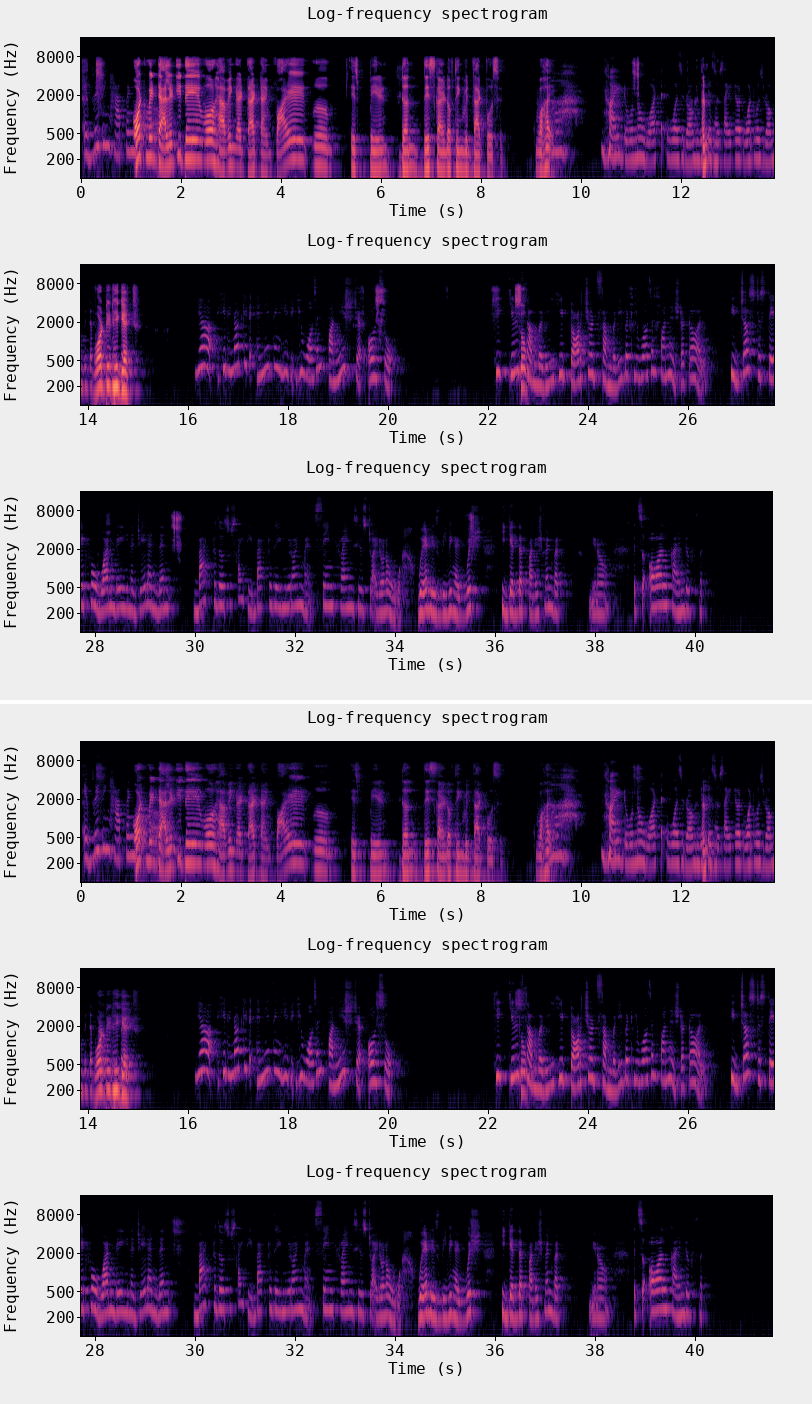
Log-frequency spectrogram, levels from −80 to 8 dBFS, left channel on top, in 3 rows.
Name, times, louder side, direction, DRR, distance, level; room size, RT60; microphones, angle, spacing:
voice 1, 0.0-1.6 9.3-10.0 10.4-14.7 16.1-20.1 22.1-26.4 26.8-29.5 30.0-37.3 37.9-40.1, right 1 dB, 10° right, 11 dB, 0.5 m, -37 dB
voice 2, 1.0-5.0 5.4-8.3 9.1-9.4 12.4-12.7 14.1-14.8 19.7-19.9 22.5-22.8 29.6-29.7, left 7 dB, 75° left, 18 dB, 0.4 m, -26 dB
16.5 x 5.6 x 4.1 m, 0.65 s
head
